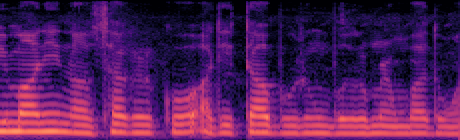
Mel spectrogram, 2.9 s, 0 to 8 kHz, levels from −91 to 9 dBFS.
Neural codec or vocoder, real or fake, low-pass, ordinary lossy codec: none; real; none; none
